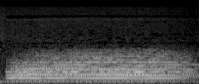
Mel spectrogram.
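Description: Three horns sound the theme of the evil wolf in a classical musical fairy tale together, a loud, dark, sustained brass chord held for about two seconds before easing off slightly at the end, with no voices.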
